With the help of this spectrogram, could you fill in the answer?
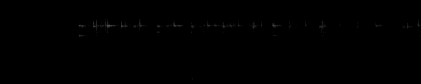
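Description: A green retro glass vase is tapped in a rapid, continuous run of light, bright clinks. Each tap gives a short, high glassy ring that fades almost at once. After a faint touch near the start, the taps come quickly and steadily to the end at a quiet level.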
